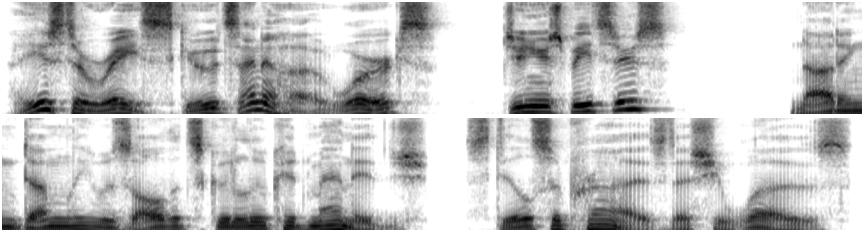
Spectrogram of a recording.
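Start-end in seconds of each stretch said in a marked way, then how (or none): 0.0-3.4 fatherly voice. A narrator's reading. Father Tycho speaks.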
